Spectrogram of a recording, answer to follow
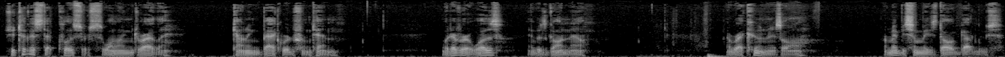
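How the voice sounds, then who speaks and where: A man with an extremely deep, heavily creaky voice reads a story in ASMR style. His tone is very husky and rough. He reads as an amateur aiming to lull the listener to sleep, without theatrics. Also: wildly swooping pitch, unhurried, pauses often, a little mellow. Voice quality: very low, gravelly, husky. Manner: untheatrical reading meant to lull to sleep.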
